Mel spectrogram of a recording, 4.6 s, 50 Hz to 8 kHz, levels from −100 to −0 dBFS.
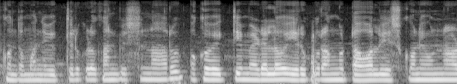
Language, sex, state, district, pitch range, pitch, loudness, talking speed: Telugu, male, Telangana, Mahabubabad, 155-160 Hz, 160 Hz, -15 LUFS, 155 wpm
